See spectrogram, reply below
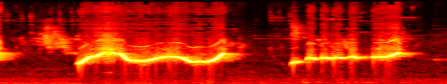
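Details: A male pet rose-ringed (ringneck) parakeet watching himself in a phone and talking in a clear, tonal voice, saying "Mittu": a long wavering meow-like imitation, then a pause and a short choppy spoken word.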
